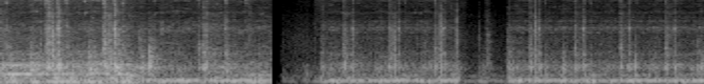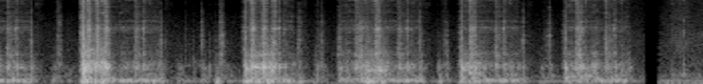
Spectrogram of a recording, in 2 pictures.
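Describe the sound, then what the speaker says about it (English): A sewing machine runs slowly around a circle, its steady mechanical whir broken by several short pauses as the presser foot is lifted and the fabric turned, close and fairly quiet. "I'm going to very, very carefully sew around that circle."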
